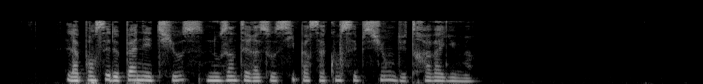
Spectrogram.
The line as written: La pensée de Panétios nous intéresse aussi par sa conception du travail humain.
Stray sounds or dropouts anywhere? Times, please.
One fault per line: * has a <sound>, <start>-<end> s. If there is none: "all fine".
all fine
